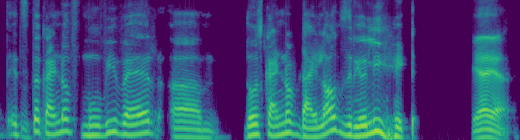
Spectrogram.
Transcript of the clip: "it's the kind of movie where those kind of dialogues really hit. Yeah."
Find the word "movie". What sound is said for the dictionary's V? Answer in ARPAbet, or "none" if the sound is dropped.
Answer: V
